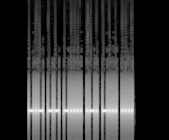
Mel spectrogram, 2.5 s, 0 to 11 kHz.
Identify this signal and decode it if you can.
Morse code, heard as a keyed tone, about 50 wpm, 700 Hz. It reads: KM6RBH
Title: USA Call Signs Repeated 3x 50wpm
